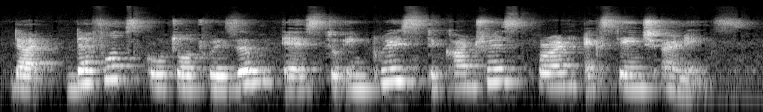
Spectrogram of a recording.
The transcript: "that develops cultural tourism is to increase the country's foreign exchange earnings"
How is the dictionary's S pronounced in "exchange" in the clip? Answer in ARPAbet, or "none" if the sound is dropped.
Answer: S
